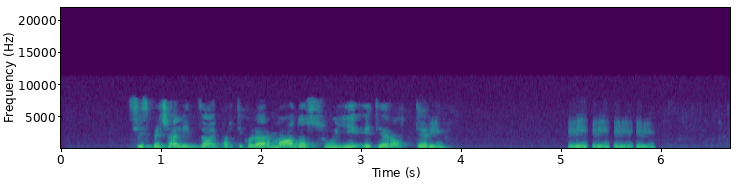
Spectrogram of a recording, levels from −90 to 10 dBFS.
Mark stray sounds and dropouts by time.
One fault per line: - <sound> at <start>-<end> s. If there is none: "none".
- laugh at 5.1-5.9 s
